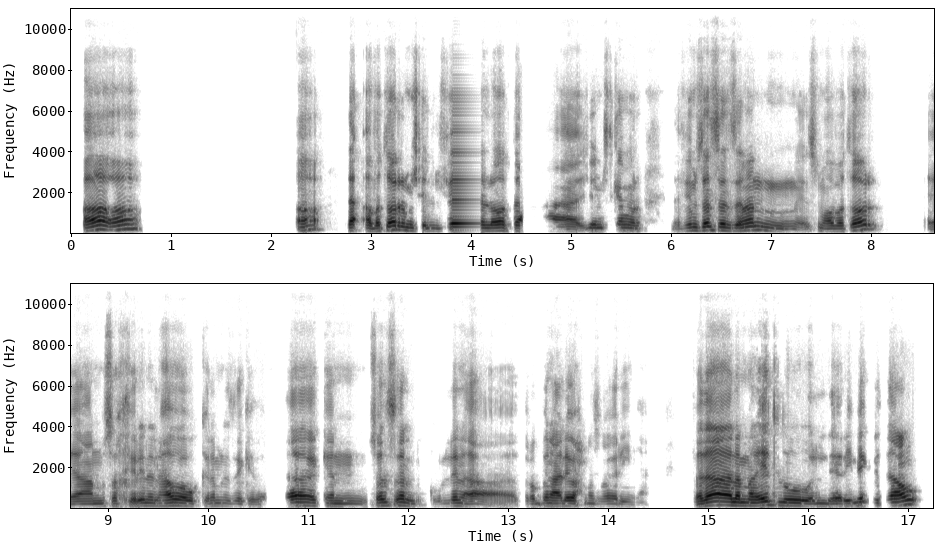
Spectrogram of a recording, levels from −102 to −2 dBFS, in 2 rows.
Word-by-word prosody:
آه، 205 - +6
آه. 225 +4 -1 1.6
آه، - - -4 0.3
لأ، 335 - +3
أفاتار 175 +7 +2
مش 145 - -9
الفيلم 130 +4 +1 0.3
اللي 140 0 0
هو 150 +1 +4
بتاع 140 - -2 0.6
جيمس 145 +8 -9
كاميرون، 140 -3 -7 0.4
في 150 - -7
مسلسل 160 0 +1
زمان 170 +5 +1 0.4
اسمه 125 -2 -9
أفاتار 130 0 0 0.5
عن 120 +1 -5
مسخّرين 130 +2 -6
الهَوا 140 +1 +1
والكلام 135 0 -5
اللي 135 -1 -19
زي 125 -1 -15
كده. 110 0 -19 0.3
ده 155 -1 +5
كان 125 -3 -10
مسلسل 150 -3 -2
كُلّنا 130 +3 -8 0.5
اتربّينا 135 -1 -4
عليه 130 +1 +2
وإحنا 130 -1 -4
صغيرين 120 -2 -14
يعني، - - -38 0.5
فده 175 -2 +9
لمّا 155 -2 +5
لقيت 160 +3 +3
له 140 -4 +1
الremake 130 +5 -4
بتاعه 165 - +2
140 Hz, 135 wpm, -20 LUFS, 125-155 Hz, 1.6 s, فده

